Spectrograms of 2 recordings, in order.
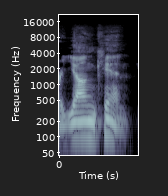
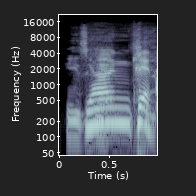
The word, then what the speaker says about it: Youngkin: I want to pronounce it like Young, like Carl Jung. – Like, just think of him as a rapper, Youngkin. – Youngkin.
